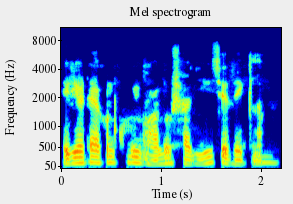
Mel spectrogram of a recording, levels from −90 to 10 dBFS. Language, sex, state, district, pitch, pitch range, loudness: Bengali, male, West Bengal, Kolkata, 135 Hz, 130-140 Hz, -20 LUFS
